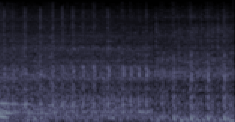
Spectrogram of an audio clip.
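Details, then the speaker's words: Scooter off its stand under load: uneven, chopping engine pulses catching and dropping out, though it runs clean on the stand; stuttering under load, owner suspects worn variator belt, dead rollers, or carburetor needle clip. "coup, en enlevant de la béquille, ça broute alors que sur la béquille, il ne broute pas."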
